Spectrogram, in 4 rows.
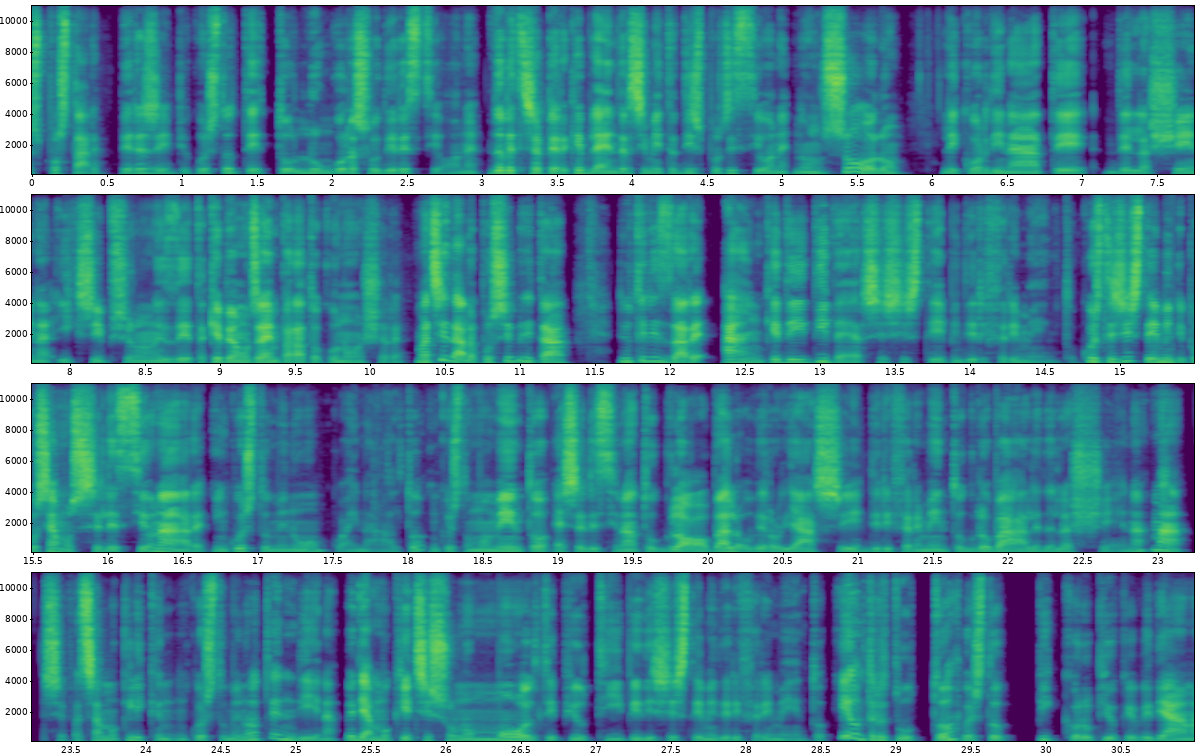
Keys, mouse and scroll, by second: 24.5-30.9 drag.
